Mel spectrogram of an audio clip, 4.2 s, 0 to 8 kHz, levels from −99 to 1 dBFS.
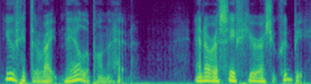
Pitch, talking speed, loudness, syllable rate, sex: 125 Hz, 245 wpm, -17 LUFS, 6.7 syllables/s, male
